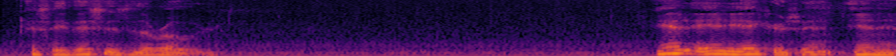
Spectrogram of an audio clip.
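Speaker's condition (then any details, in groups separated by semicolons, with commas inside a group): Parkinson's; severe, says unable to move anything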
